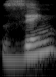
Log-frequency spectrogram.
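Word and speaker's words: Xen: em Linux que é o zen server eh se escreve com x que é o Shen server ele foi adquirido pela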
